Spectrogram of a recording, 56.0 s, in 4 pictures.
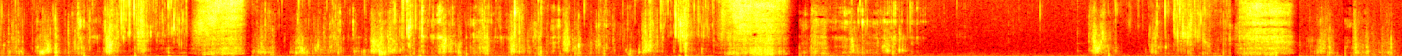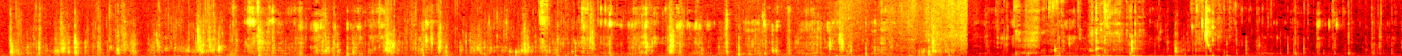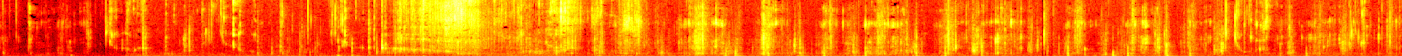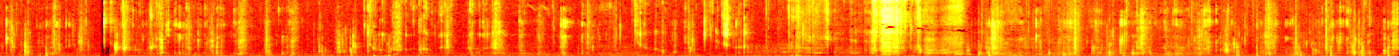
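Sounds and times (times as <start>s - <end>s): crunchy chewing and biting: 23.9s - 56.0s.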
